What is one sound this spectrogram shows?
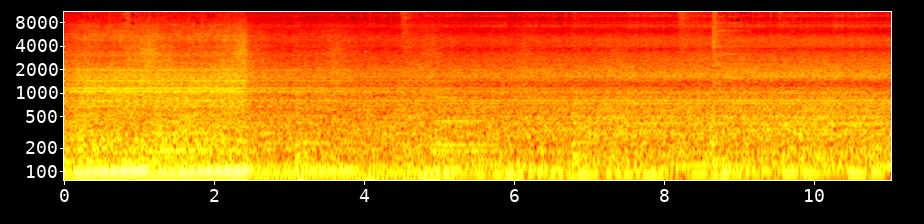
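A vehicle engine rumbles steadily as it drives along a road.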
